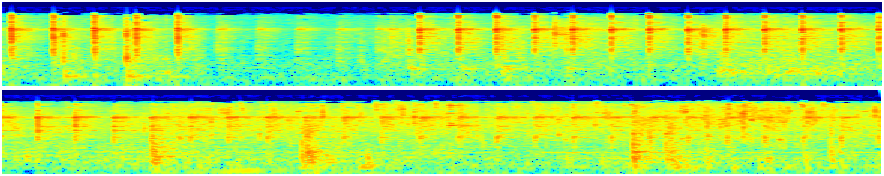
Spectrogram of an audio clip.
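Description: A ticking metronome, used as a stimulus before dogs are fed meat, clicks sharply and steadily, its crisp ticks repeating in an even rhythm throughout, with no voices.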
